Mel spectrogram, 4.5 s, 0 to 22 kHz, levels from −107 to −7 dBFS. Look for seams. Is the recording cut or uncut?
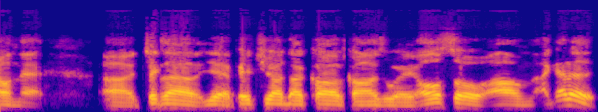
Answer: cut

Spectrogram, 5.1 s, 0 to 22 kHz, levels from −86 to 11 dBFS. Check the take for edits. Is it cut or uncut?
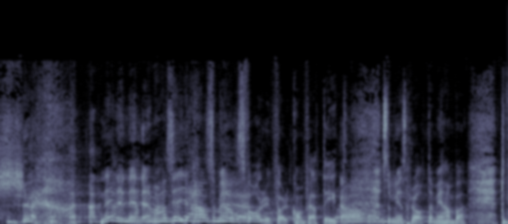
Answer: cut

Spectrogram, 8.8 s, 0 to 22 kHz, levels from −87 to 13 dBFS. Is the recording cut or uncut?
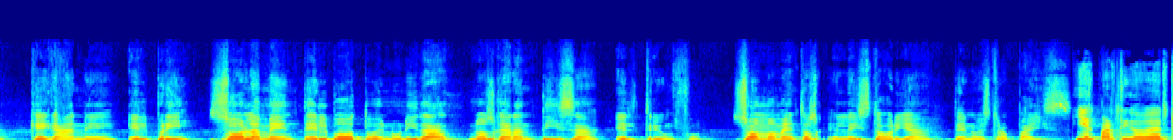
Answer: cut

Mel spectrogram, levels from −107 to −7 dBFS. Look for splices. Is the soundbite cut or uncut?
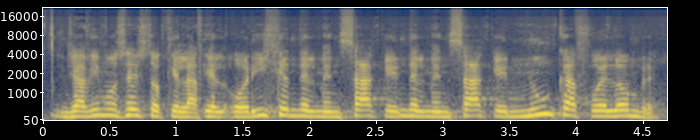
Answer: cut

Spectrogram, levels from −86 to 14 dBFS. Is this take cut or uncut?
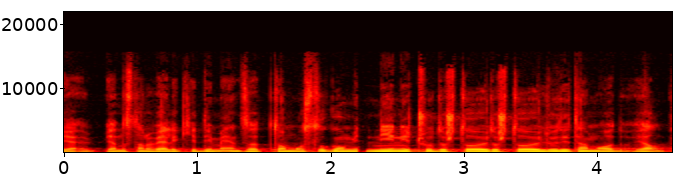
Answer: cut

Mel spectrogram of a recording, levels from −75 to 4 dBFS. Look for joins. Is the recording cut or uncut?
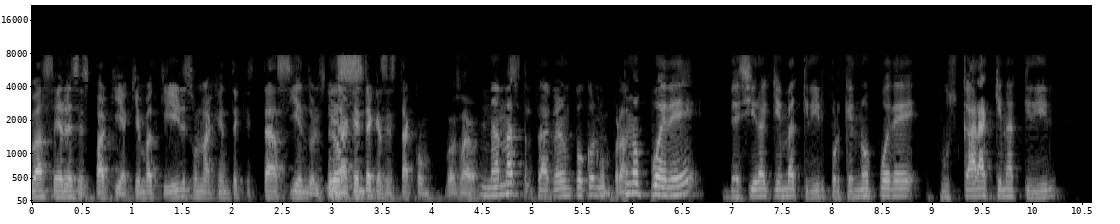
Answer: cut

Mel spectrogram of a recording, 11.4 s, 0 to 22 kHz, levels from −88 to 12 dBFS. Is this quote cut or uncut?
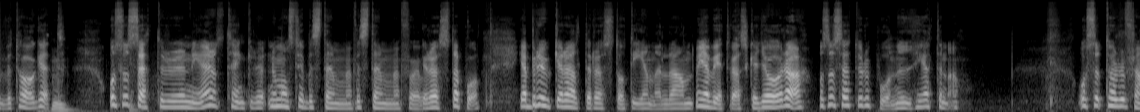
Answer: cut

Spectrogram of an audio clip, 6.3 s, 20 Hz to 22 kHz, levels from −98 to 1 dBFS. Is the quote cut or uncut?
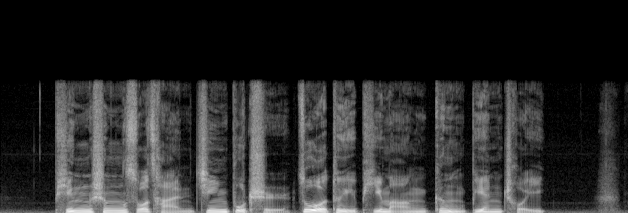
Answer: cut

